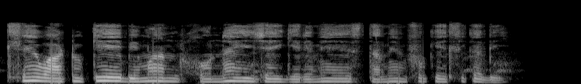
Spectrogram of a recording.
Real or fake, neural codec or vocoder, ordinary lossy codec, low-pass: real; none; AAC, 32 kbps; 7.2 kHz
